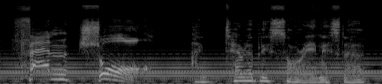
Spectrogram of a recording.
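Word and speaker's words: Featherstonehaugh: S silent e h a u g h fan Sha I'm terribly sorry Mr fan Shaw please accept my sincerest apology very well but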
